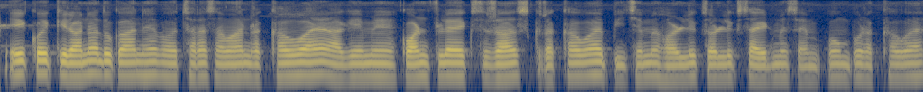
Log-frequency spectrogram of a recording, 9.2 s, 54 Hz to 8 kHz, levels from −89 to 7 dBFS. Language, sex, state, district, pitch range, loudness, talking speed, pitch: Hindi, male, Bihar, Muzaffarpur, 125-135 Hz, -19 LUFS, 175 wpm, 130 Hz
